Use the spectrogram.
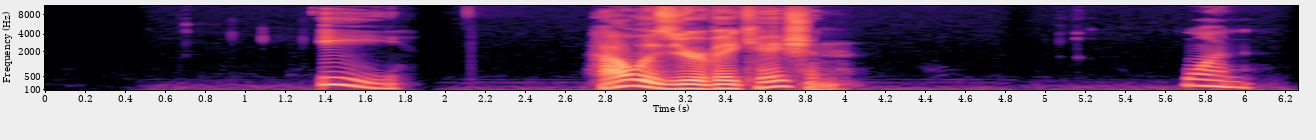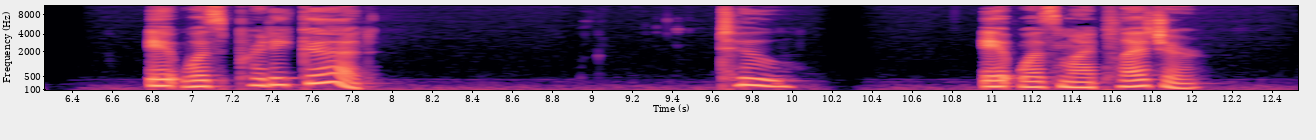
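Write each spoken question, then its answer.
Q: How was your vacation?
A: 1: It was pretty good.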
